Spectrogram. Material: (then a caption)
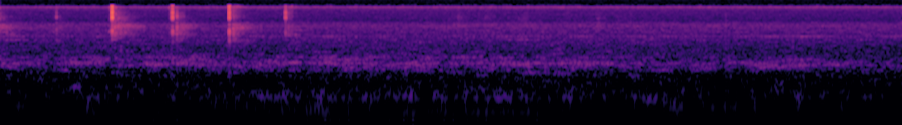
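Plastic. A small, hollow, capped black plastic marker is held upright in both hands and tapped and scratched along its barrel with fingertips and short nails. Three sharp, bright clicks come in quick succession near the start, followed by soft, faint scratching over a quiet hiss.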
